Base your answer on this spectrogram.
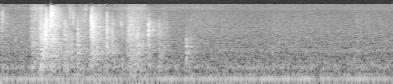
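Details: A quick run of clattering clicks and scrapes, like small objects knocked about indoors, over a low steady hum that carries on after the noises stop.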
